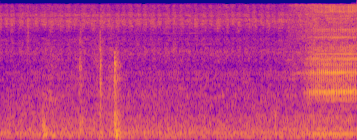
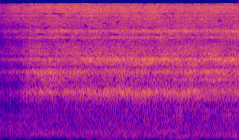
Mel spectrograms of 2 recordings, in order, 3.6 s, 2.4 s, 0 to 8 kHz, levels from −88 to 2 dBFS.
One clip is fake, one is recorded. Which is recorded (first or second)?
first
